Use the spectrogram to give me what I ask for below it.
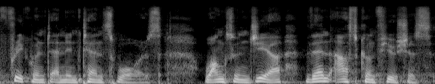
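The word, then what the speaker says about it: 贾: I pronounce it as jia. Wangsunjia asked rather than fing over the ancestral shrine why not fawn over the kitchen stove?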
